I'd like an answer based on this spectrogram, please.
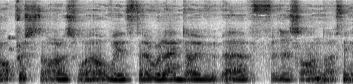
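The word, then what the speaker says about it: Rolando Villazón: You had the pop star to opera star as well with Rolando Villazon, I think it's the right pronunciation.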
